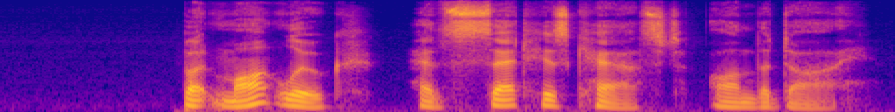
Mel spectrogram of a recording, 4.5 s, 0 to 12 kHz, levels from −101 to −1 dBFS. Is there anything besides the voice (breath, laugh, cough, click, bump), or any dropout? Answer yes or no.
no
